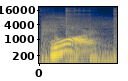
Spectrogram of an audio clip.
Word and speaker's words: Noir: Noir, it's that R sound, O-I-R. It's quite difficult, but it's beautiful when you say it correctly.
